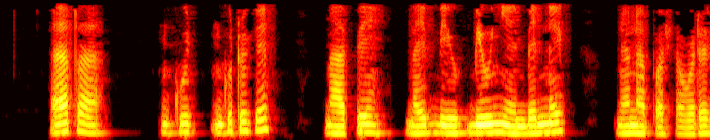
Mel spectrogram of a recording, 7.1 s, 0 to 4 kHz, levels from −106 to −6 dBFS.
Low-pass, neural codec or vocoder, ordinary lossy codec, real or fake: 3.6 kHz; none; MP3, 24 kbps; real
